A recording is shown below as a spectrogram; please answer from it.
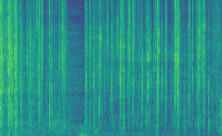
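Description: Shiny foil packet crinkling and crackling as it is handled and turned over in the hands, with a brief lull about a second and a half in.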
